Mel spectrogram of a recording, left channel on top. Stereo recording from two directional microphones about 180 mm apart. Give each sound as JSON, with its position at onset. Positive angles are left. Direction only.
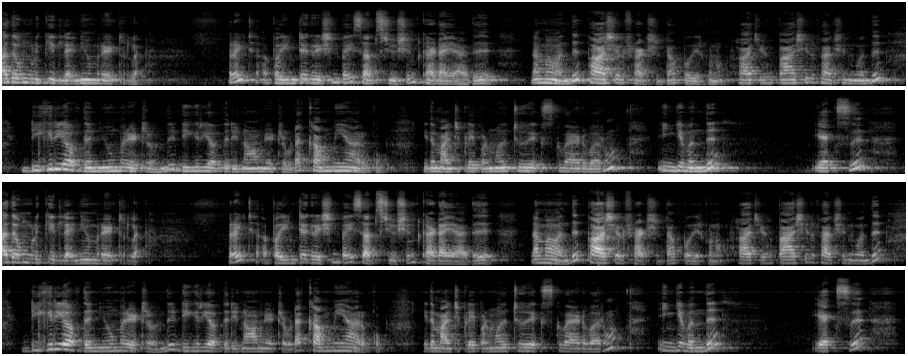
{"t": 0.0, "sound": "speech", "side_deg": -35}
